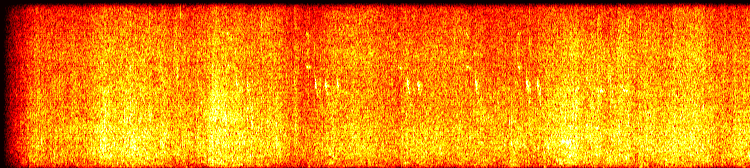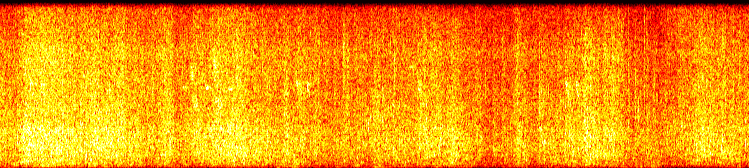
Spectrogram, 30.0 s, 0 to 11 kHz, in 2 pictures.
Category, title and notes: Soundscapes > Nature
Constant Medium Waves And Subtle Birds
Recorded with Zoom H6 XY-Microphone. Location: Agistri / Greece. next to the shore
bird, chirping, field-recording, nature, ocean, sea, water, waves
